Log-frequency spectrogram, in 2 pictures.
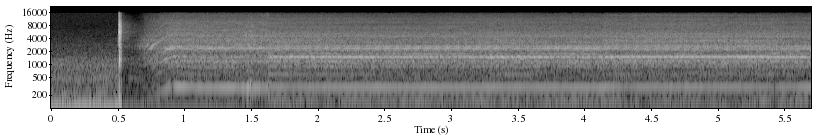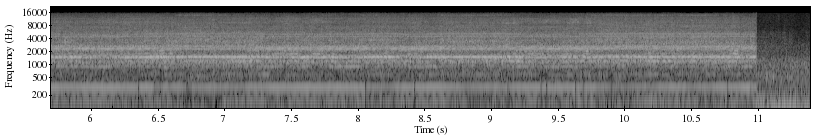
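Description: A small handheld rotary tool clicks on about half a second in and spins up. It then runs with a steady high whine while its pointed carving bit grinds small slots into a wooden block. The whine cuts off just before the end.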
